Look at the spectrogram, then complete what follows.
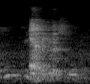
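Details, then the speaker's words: Young boy kept home from nursery for heavy coughing to the point of vomiting, with much phlegm, getting nasal washes: single short loose, phlegmy cough; wet productive cough. "Vous entendez? Il a beaucoup de glaire, en fait. Donc, du coup, je fais les lavages et tout."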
